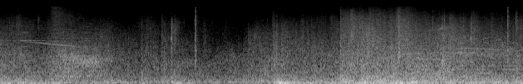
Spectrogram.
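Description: Cannon fire booms through a Napoleonic-era battle in Total War: Napoleon, a steady roar of distant artillery with sharper blasts near the middle and end, loud and continuous with no talk.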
